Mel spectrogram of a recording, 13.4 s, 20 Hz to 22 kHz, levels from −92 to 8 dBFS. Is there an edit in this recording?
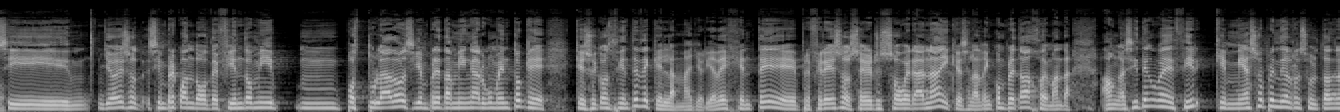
no; 0 cuts

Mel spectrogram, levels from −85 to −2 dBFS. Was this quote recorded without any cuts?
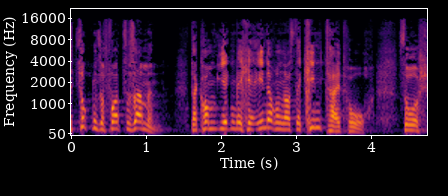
yes; 0 cuts

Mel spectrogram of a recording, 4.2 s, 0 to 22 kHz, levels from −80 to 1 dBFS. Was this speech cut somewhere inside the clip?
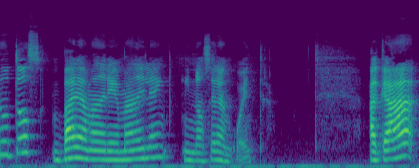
no; 0 cuts

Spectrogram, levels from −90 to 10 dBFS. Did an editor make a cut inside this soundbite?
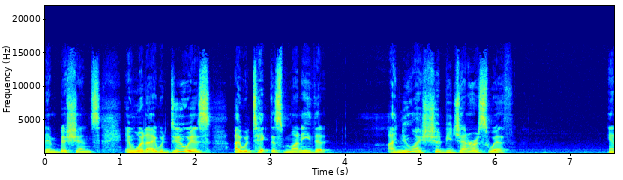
no; 0 cuts

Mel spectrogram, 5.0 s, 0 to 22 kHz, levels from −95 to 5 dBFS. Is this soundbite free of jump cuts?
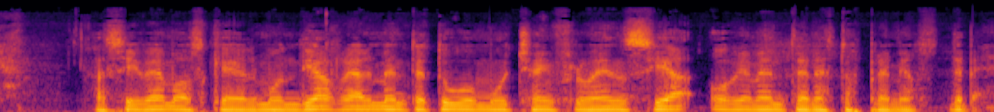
yes; 0 cuts

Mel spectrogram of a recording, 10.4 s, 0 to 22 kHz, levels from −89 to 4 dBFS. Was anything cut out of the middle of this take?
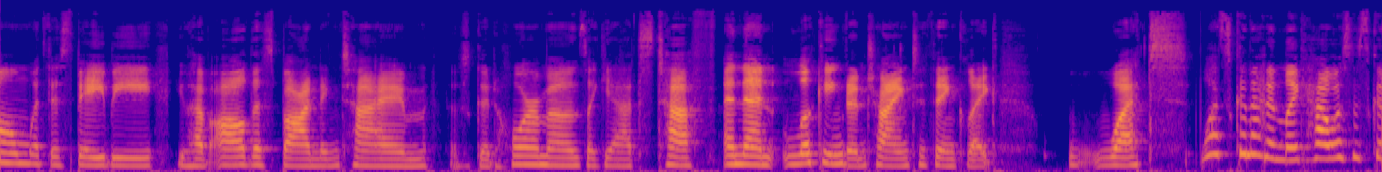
yes; 6 cuts; at 1.3 s, 3.3 s, 5.4 s, 6.4 s, 9.0 s, 9.5 s

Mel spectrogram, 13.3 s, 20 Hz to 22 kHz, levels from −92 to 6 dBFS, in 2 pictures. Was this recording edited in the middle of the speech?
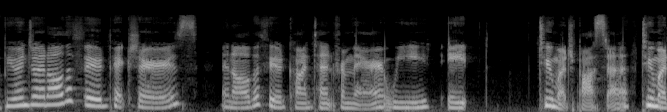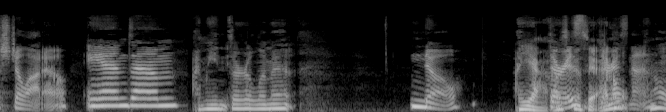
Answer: yes; 4 cuts; at 6.3 s, 7.4 s, 8.5 s, 9.0 s

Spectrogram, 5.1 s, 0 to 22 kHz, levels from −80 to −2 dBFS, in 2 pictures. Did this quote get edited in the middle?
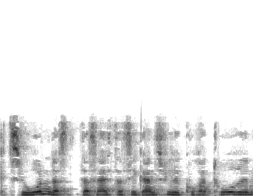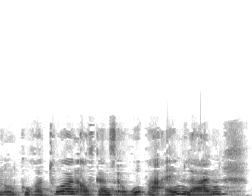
no; 0 cuts

